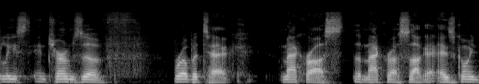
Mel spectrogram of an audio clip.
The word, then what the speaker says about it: Macross: Am I pronouncing that correctly? Macros, I think it's Macros. It's Macros.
